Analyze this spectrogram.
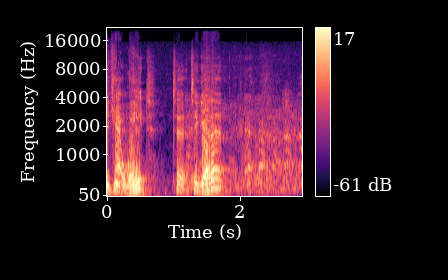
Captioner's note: laughter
